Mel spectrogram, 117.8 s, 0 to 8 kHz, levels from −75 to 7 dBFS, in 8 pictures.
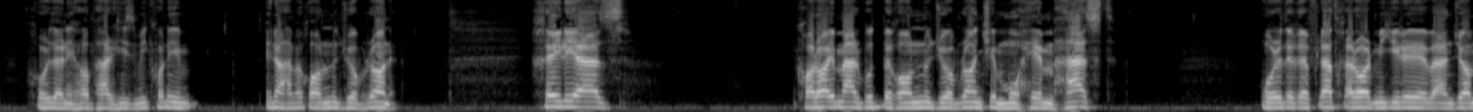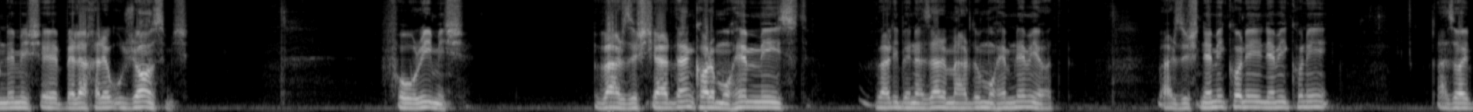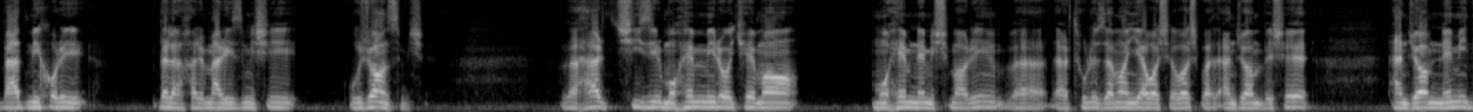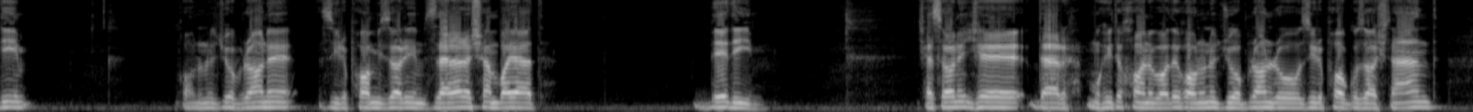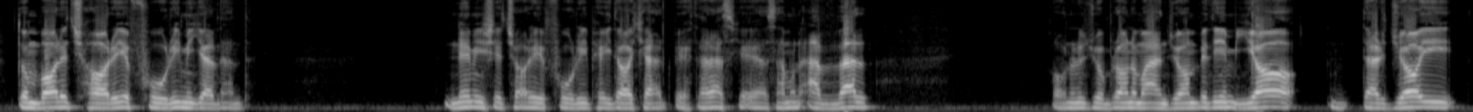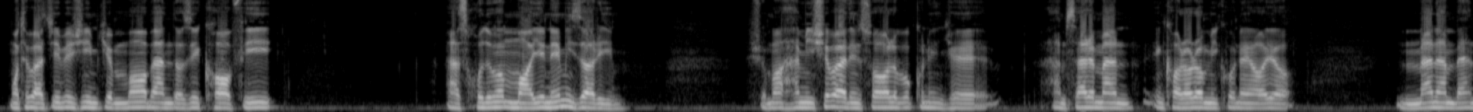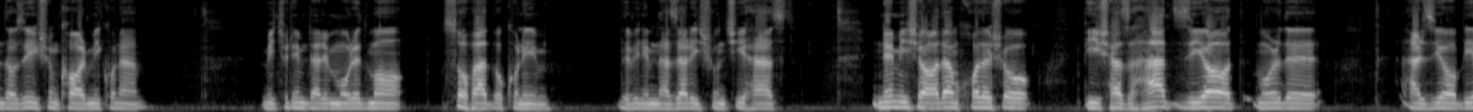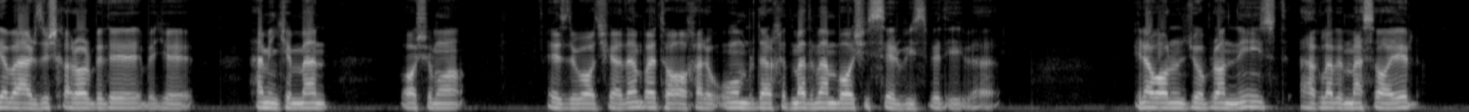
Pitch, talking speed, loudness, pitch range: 130 Hz, 100 wpm, -20 LUFS, 125-135 Hz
